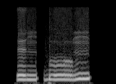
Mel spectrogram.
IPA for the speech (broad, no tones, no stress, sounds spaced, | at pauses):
ɨ ŋ ɓ u ŋ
